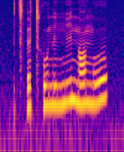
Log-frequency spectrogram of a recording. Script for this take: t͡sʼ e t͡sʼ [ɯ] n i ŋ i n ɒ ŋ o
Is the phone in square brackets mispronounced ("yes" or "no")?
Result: yes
